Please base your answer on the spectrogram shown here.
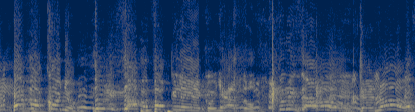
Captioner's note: speaking Spanish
